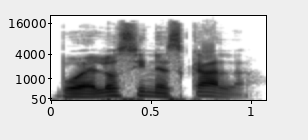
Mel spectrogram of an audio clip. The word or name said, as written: vuelo sin escala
